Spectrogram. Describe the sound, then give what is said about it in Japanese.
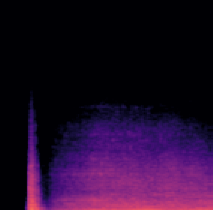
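A taxi car pulls away quickly to chase another car. A sharp onset gives way to a loud, steady engine rumble and road noise that build and hold to the end, with the low engine note wavering slightly. “タクシー！ 毎度、どちらまで？ あの前の派手な車、追って、急いで。”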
